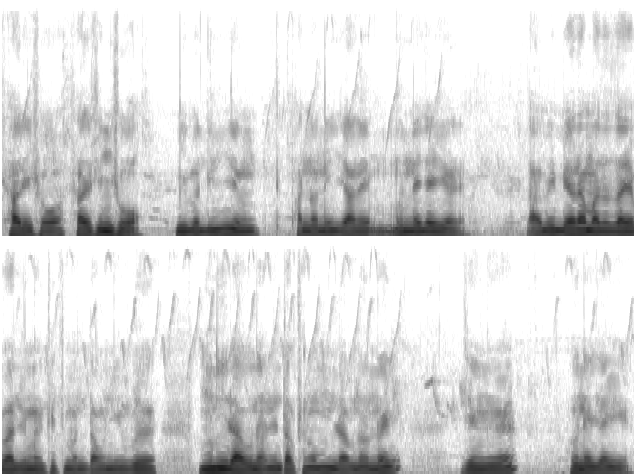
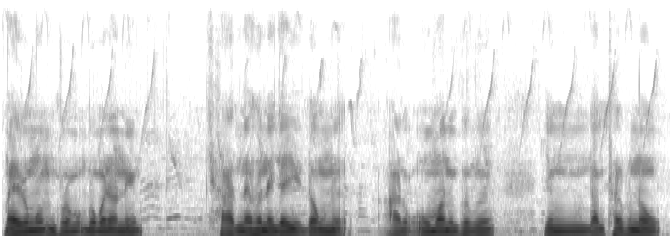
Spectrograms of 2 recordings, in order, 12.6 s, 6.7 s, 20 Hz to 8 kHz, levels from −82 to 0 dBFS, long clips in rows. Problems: constant background noise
